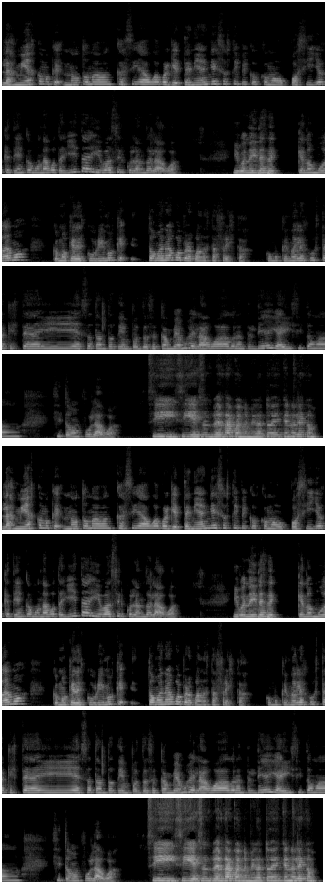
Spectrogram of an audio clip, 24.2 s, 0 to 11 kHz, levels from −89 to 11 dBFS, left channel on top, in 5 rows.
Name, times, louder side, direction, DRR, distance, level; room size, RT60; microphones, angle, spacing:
voice 1, 0.0-7.5 8.3-8.9 9.3-10.0 10.5-11.5 11.9-13.4 13.7-19.9 20.2-21.1, right 3 dB, 30° right, 0.7 m, -36 dB
voice 2, 21.6-24.1, right 4 dB, 80° right, 0.6 m, -31 dB
3.5 x 3.0 x 2.4 m
head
